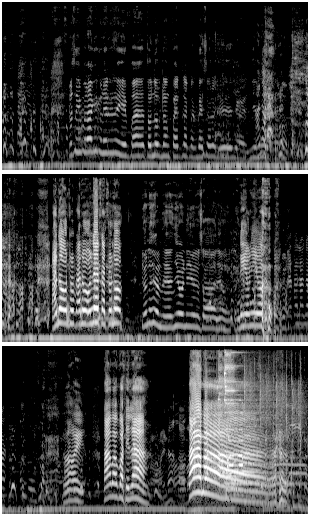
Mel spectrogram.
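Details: Filipino show host described as ngongo (nasal-speaking), asking a question in Tagalog during an outdoor interview game; hypernasal speech.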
